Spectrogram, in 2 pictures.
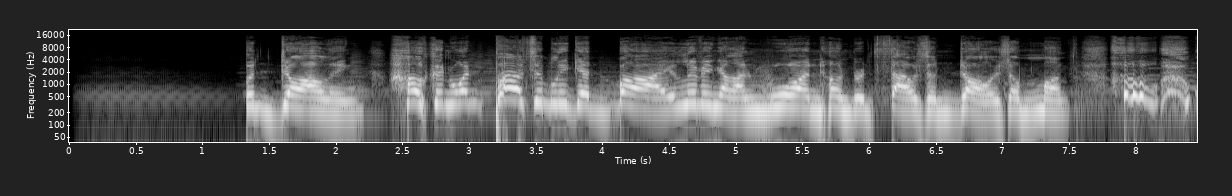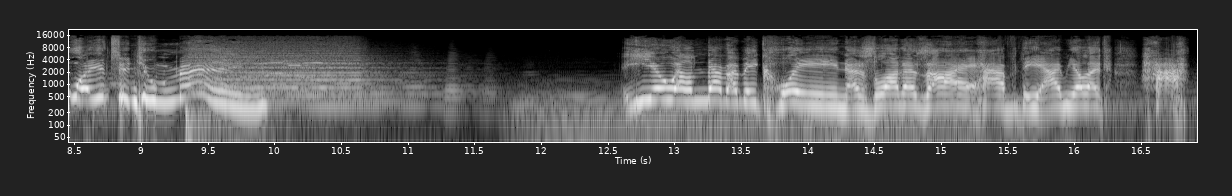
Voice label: Cartoon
